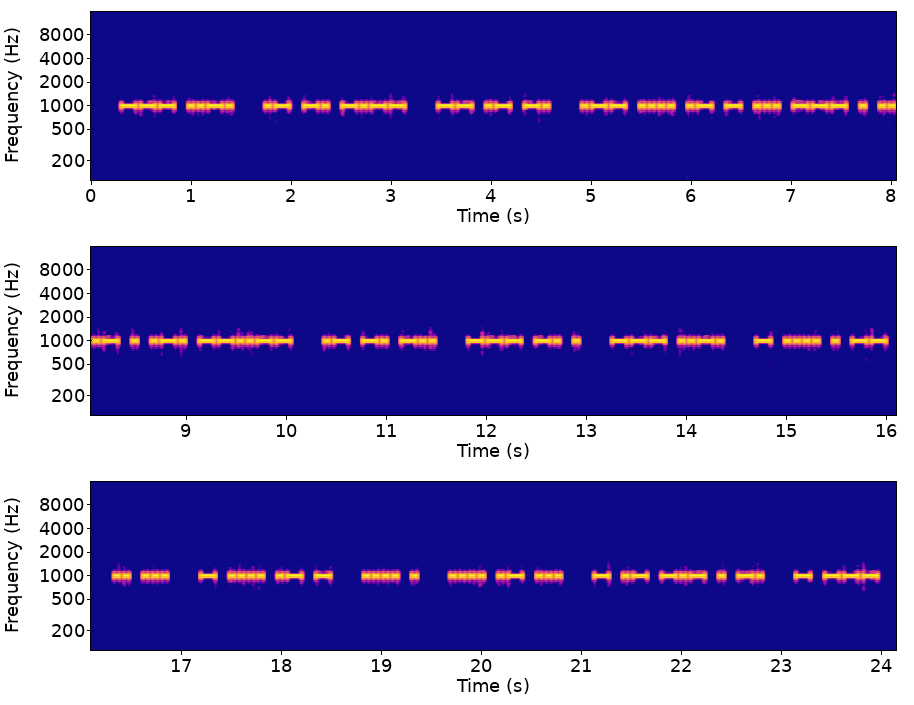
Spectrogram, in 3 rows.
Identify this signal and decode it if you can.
Morse code, heard as a keyed tone, about 25 wpm, 1000 Hz. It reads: OF ANY MAN WHATSOEVER, AND ONE OF THEM IS THAT HE HAS TAKEN TO
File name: 25wpm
